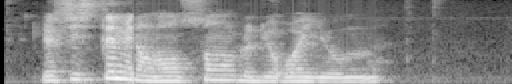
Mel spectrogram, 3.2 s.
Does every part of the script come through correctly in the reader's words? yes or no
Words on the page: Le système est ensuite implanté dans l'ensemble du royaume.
no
